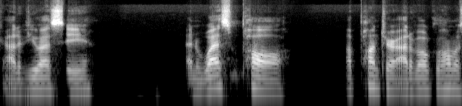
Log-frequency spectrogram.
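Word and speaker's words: Pahl: And Wes Paul, a punter out of Oklahoma State. And that's how you pronounce his last name, even though it's P-A-H-L. And it's not Les Paul like a guitar.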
